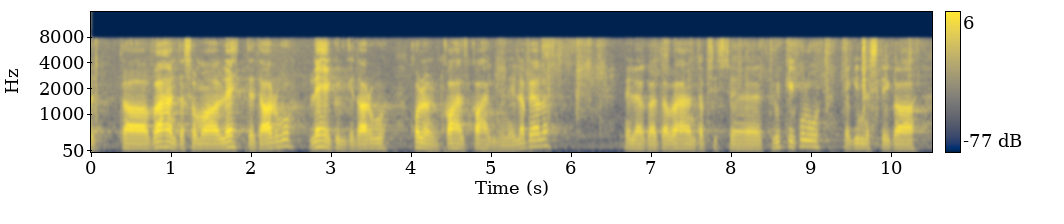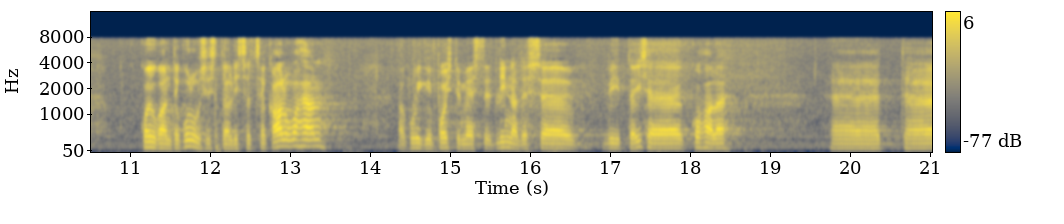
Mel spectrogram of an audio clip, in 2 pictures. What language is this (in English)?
Estonian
